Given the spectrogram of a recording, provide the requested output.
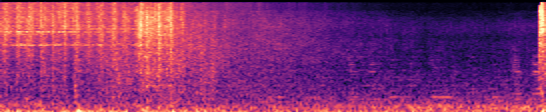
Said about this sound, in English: I assume our ship's going to automatically fire at it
